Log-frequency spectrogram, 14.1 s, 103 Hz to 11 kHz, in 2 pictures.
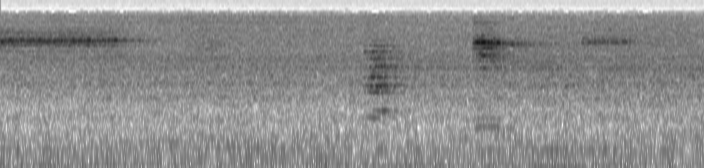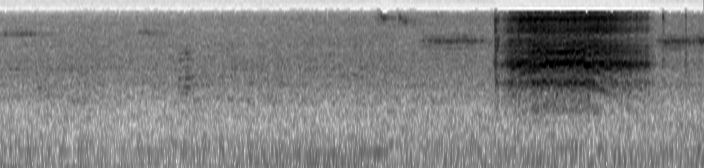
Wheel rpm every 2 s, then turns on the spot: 0, 0, 0, 0, 0, 0, 50.
none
